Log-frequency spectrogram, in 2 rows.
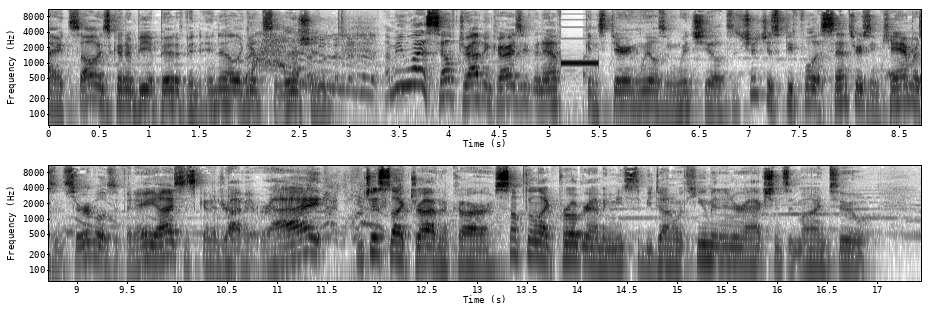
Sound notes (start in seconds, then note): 5.1 beeping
